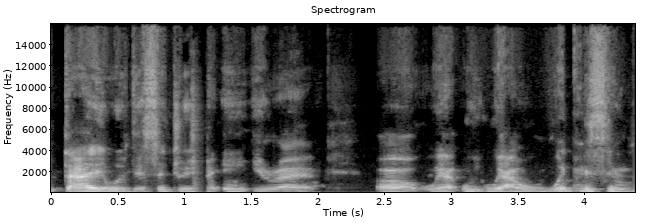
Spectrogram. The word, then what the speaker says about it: Iran: People can say Iran, but that country is pronounced Iran because I've talked to Iranian. I asked them what is the name of the country. They say Iran. They didn't say Iran.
